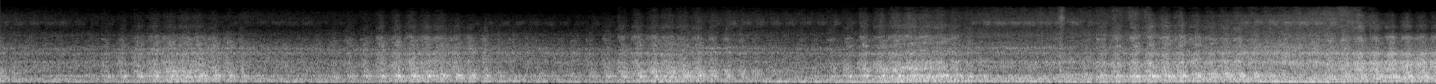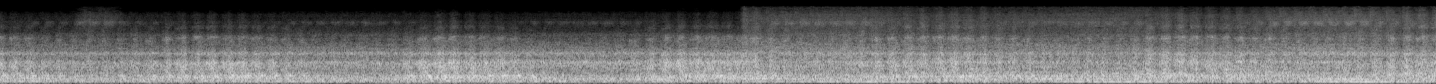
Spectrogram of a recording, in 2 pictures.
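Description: Large mining haul truck's diesel engine running close by, a steady heavy hum. Over the first several seconds it swells and eases about every two seconds, then holds steady.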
